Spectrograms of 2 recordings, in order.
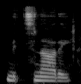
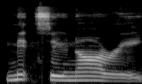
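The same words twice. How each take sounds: First: The vowels are kept short. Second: The vowels are drawn out long. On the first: The speaker calls it right. "you're very short. Don't elongate anything" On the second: The speaker calls it wrong. "the biggest mistake that people make is elongating the vowels"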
